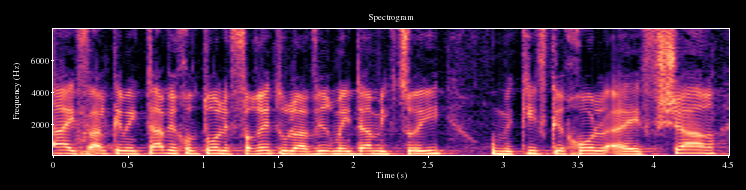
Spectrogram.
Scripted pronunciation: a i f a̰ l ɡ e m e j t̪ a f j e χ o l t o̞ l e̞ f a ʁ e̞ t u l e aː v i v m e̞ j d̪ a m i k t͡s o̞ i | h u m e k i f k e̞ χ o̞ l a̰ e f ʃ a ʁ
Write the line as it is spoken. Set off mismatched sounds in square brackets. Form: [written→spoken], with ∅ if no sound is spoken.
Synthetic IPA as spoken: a i f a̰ l [ɡ→k] e m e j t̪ a [f→v] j e χ o l t o̞ l e̞ f a ʁ e̞ t u l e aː v i [v→ʁ] m e̞ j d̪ a m i k t͡s o̞ i | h u m e k i f k e̞ χ o̞ l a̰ e f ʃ a ʁ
